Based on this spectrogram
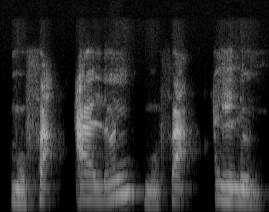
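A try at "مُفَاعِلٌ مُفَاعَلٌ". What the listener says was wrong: The E comes before the A. Mufa'ilun, mufa'alun.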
